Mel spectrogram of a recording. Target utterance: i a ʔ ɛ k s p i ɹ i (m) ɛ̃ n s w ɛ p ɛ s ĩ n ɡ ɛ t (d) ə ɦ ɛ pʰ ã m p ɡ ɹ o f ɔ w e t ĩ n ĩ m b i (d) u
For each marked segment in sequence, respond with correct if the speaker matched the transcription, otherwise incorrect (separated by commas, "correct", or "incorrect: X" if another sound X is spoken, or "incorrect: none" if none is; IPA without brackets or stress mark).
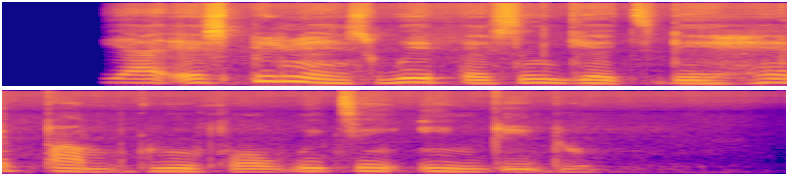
incorrect: none, correct, correct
